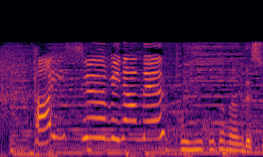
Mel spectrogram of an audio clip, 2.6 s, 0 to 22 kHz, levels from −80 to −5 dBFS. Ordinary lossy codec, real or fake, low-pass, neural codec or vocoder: none; real; 7.2 kHz; none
